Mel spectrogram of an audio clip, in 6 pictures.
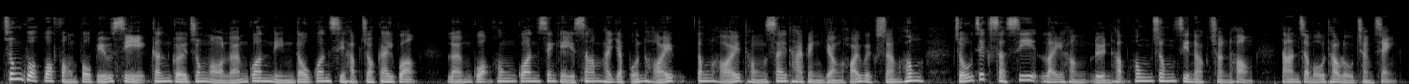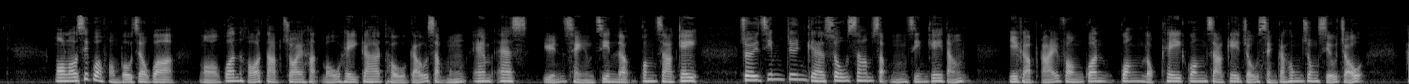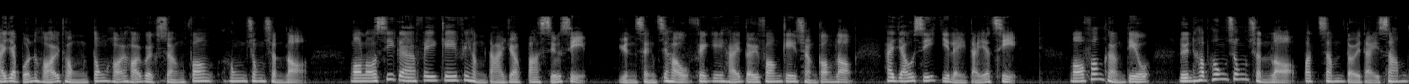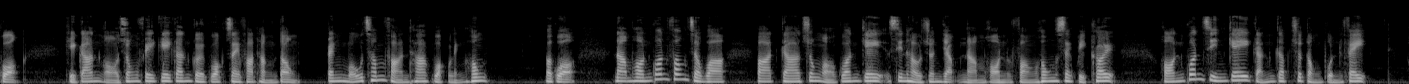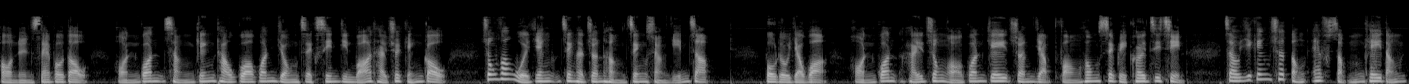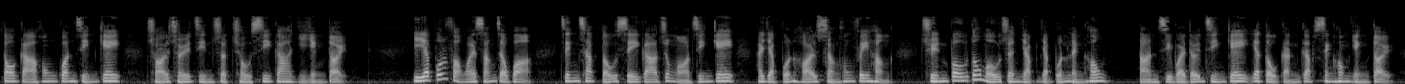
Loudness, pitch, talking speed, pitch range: -25 LUFS, 125 Hz, 255 characters per minute, 105-145 Hz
